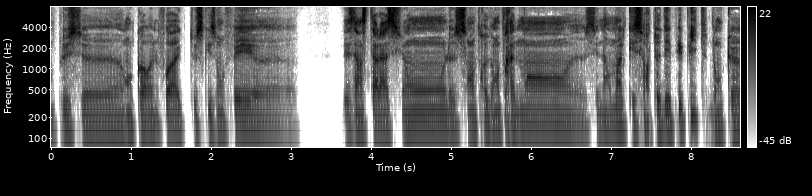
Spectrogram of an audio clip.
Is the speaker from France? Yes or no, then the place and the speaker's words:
no; Senegal; Et le Sénégal, on n'avait jamais fait de Coupe du Monde.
